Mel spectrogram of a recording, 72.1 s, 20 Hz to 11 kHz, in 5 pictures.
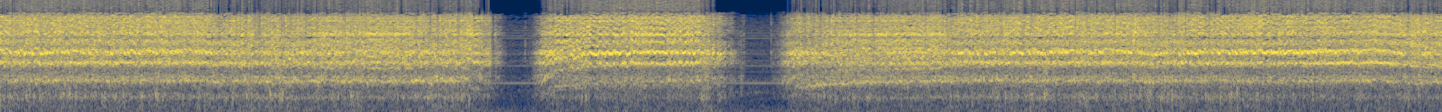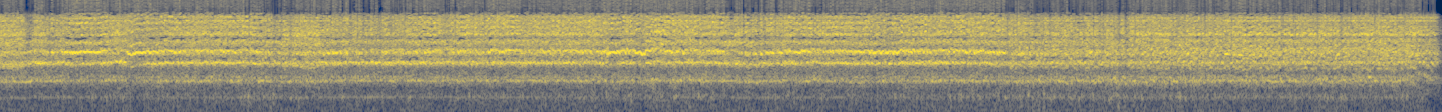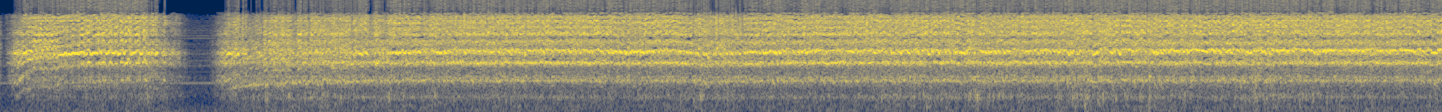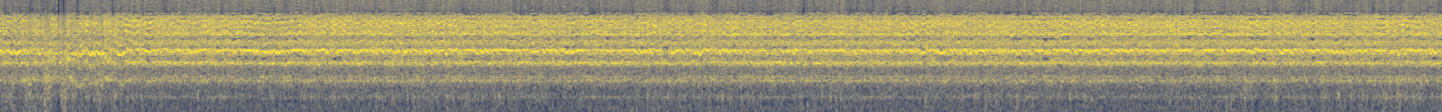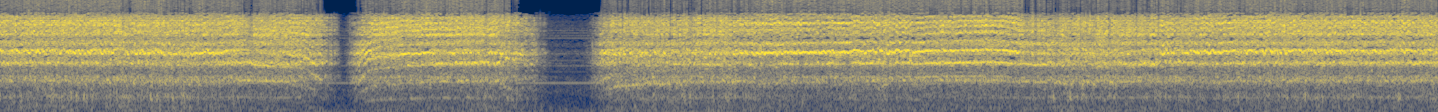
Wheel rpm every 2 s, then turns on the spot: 230, 220, 140, 130, 190, 230, 220, 220, 220, 230, 230, 230, 220, 210, 160, 120, 230, 230, 230, 230, 230, 230, 230, 240, 240, 230, 230, 230, 230, 230, 160, 100, 200, 220, 220, 230.
62-64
